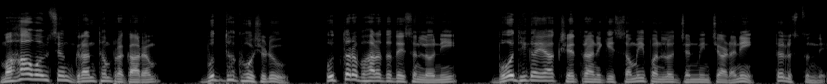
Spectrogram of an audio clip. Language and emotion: Telugu, neutral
